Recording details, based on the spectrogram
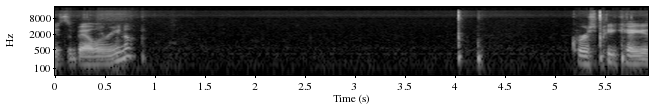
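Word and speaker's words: Piqué: Of course, PK is spelled Pique.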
